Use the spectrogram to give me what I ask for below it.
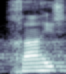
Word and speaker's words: خواہش: نہیں جا رہا ہے۔ خواب، خواہش اس میں واو ہے لیکن واو نہیں پڑھا جا رہا ہے۔ خواہ اس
